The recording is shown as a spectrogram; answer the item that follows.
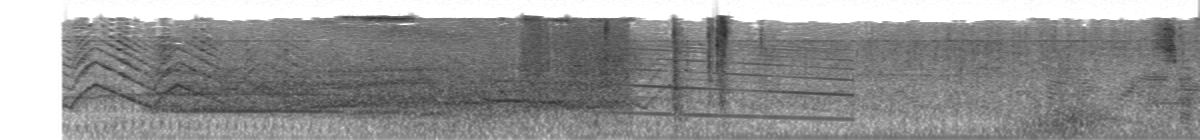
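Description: Emergency vehicle siren sounding over a steady background rumble: a quick sweep up and down in pitch, then held tones that slide down in pitch and stop a little past four seconds in. Voices start shortly before the end.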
